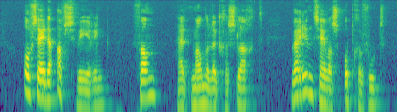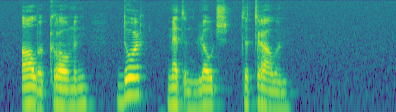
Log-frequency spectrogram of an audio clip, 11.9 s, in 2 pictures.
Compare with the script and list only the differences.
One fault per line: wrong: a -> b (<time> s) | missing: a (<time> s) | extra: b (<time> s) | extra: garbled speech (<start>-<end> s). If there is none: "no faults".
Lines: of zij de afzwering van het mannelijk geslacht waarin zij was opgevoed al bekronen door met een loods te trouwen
no faults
